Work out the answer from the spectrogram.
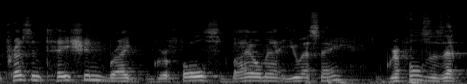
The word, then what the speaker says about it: Grifols: your name for the record and could you pronounce that is it right or not uh Grifols yes sir so my name is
